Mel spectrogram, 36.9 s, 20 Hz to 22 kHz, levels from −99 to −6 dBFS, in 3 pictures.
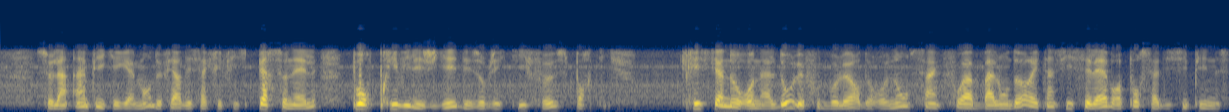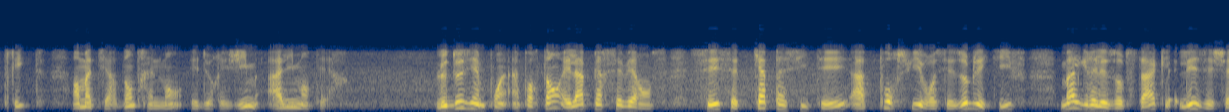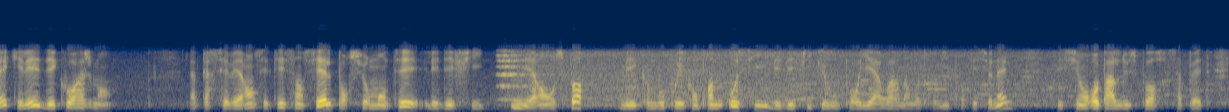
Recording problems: phone-call audio; nothing above 3.5 kHz
traffic noise; noticeable; throughout; 20 dB below the speech

